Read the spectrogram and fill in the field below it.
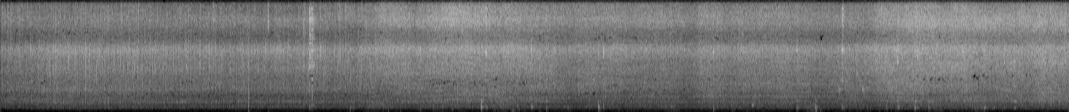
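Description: Malabar spinach chorchori sizzling and frying in a pan while being stirred, a steady close hiss with small crackles and occasional scraping knocks throughout, no voices.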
